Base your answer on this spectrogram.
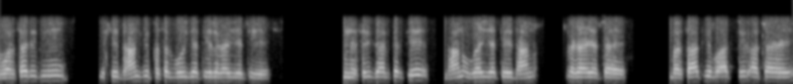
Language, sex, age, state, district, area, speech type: Hindi, male, 60+, Uttar Pradesh, Jaunpur, rural, conversation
